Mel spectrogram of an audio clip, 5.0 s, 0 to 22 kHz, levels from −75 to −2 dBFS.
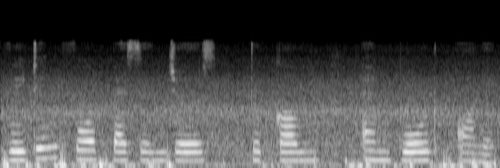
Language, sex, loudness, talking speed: English, female, -17 LUFS, 120 wpm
